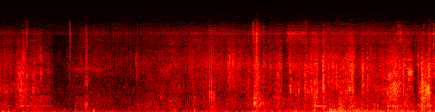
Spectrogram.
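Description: Mountain bike rolling down a rocky dirt trail: tyres crunching over gravel and rock, with short clicks and knocks as the bike clatters over bumps. It grows louder, with a low rumble, from about four seconds in.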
